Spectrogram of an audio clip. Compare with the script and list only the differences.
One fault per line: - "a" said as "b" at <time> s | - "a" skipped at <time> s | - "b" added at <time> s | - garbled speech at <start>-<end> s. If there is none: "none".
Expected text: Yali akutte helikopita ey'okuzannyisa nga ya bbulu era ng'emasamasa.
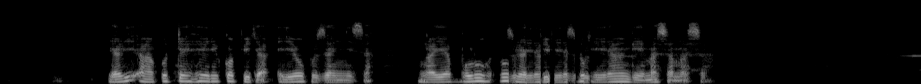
- garbled speech at 5.0-5.9 s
